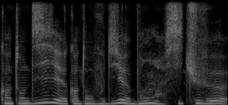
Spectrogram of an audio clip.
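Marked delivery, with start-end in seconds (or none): 1.3-2.3 snide, grudging sarcastic tone. Quoting what someone might say to you, in a sarcastic tone. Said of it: "sur un ton, heu, sarcastique comme ça".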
